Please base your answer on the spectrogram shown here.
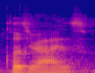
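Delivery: ordinary talk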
